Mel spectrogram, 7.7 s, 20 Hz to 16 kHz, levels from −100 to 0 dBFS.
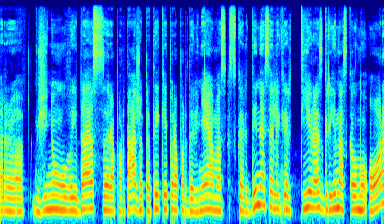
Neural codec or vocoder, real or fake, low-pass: vocoder, 44.1 kHz, 128 mel bands, Pupu-Vocoder; fake; 14.4 kHz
